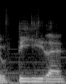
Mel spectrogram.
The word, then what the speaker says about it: D-REN: 好啊，咁啊呢一張咧，其實咧日文咧佢哋嘅讀音啊叫 D Land Sheet 呢個讀音嘅，咁之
